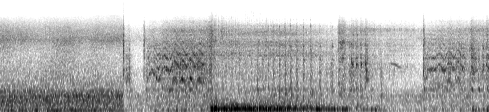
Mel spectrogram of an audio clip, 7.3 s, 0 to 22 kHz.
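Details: Supercharged V8 Miata after track testing: cranks, catches and runs rough with sharp knocks through the idle; rod knock.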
